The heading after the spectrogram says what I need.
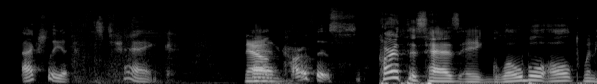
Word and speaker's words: Karthus: I'm seeing hovers on Renekton and Vigar, and now Cassius. No, how do you pronounce it? Karthus. Yeah, Karthus, not Cassius.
